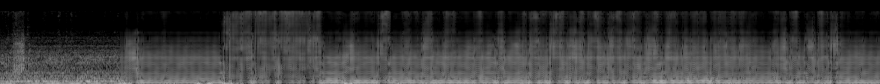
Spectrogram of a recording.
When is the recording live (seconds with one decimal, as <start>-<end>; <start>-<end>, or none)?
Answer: 0.0-1.2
